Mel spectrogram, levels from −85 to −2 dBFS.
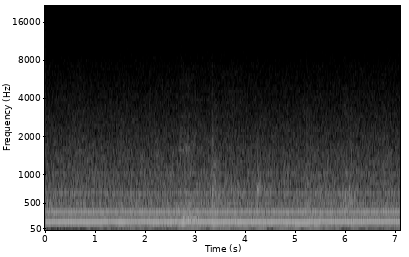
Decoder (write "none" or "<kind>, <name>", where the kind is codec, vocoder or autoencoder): none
